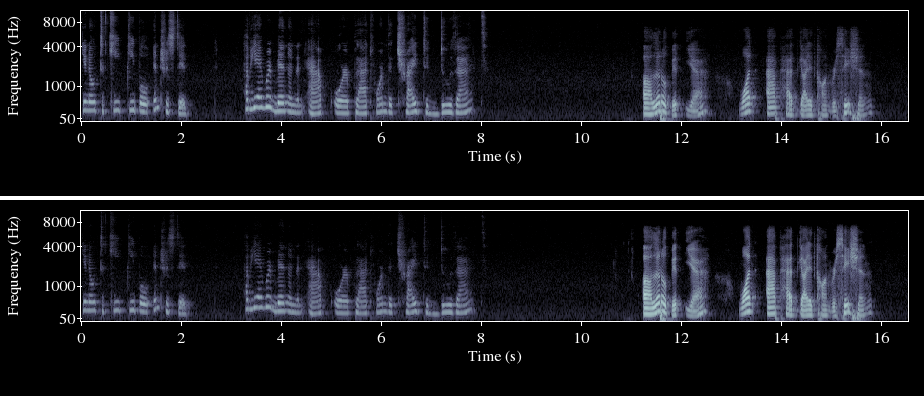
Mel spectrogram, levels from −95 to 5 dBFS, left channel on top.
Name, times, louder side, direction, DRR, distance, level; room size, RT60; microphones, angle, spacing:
voice 1, 0.0-2.2 3.3-7.8, left 5 dB, 60° left, 0.5 m, -36 dB
voice 2, 11.2-12.5 13.2-15.8, right 5 dB, 70° right, 0.5 m, -28 dB
16.0 x 8.4 x 4.3 m
head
